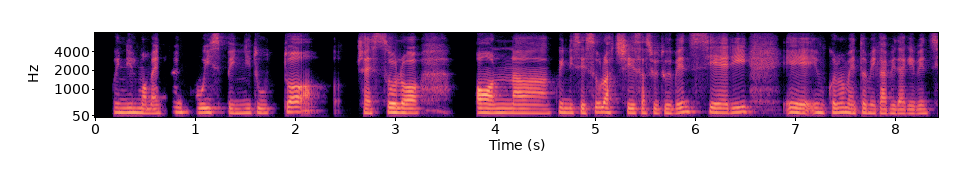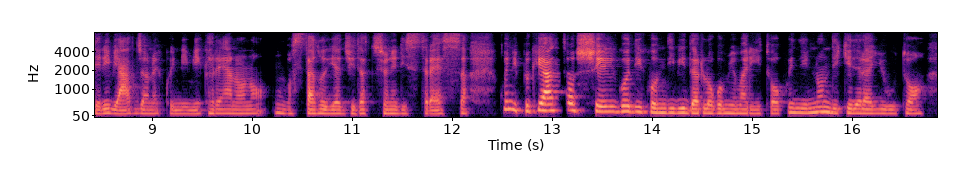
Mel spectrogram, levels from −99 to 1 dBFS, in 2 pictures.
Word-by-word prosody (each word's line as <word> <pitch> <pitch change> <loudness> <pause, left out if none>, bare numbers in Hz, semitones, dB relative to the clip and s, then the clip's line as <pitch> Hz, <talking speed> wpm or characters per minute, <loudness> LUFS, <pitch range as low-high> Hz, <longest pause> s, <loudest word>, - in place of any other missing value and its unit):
Quindi 165 -2 0
il 160 - +3
momento 145 +1 -2
in 170 0 -3
cui 160 +1 +1
spegni 155 -2 -4
tutto, 155 +4 -1 0.3
c'è 150 - -1
solo 155 -1 +4 0.6
on 150 -2 +3
quindi 160 -2 -1
sei 155 - -1
solo 170 +3 +1
accesa 160 -2 -1
sui 150 0 -4
tuoi 150 +1 -3
pensieri 175 0 0 0.3
e 160 -2 +2
in 160 -1 0
quel 160 +1 -2
momento 155 -2 0
mi 145 -1 -3
capita 140 0 -3
che 140 - -5
i - - -3
pensieri 140 0 -3
viaggiano 135 0 -1
e - - -14
quindi 125 -2 -8
mi 120 +1 -6
creano, 140 0 -4
no, 135 +1 -9
uno 145 -4 -7
stato 135 +2 0
di 130 - -3
agitazione 135 +1 -3
di 130 - -8
stress, 125 +2 -3 0.3
quindi 280 -4 0
più 210 - 0
che 205 +5 +4
altro 230 +2 +7
scelgo 205 -4 +5
di 190 -2 0
condividerlo 155 -3 +2
con 150 - -1
mio 145 -1 -2
marito, 135 -1 -4
quindi 160 +1 -1
non 185 +3 +3
di 155 -3 -2
chiedere 150 -1 0
aiuto, 135 0 -4
150 Hz, 190 wpm, -23 LUFS, 140-165 Hz, 0.6 s, altro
